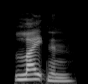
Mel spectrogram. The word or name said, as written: lighten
